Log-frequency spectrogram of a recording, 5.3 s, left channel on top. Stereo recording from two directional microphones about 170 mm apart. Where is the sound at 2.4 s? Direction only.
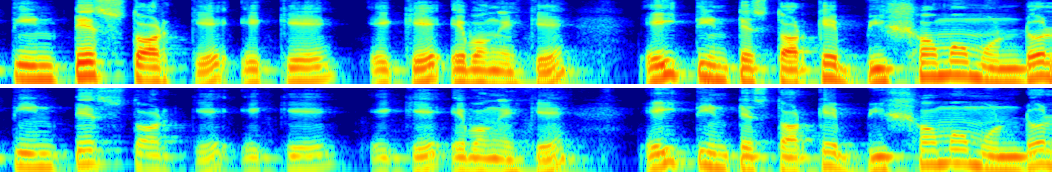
35° left (ahead or behind).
